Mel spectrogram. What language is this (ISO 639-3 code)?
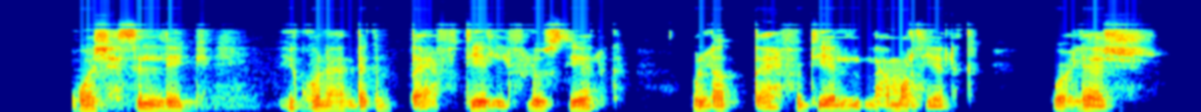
ary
